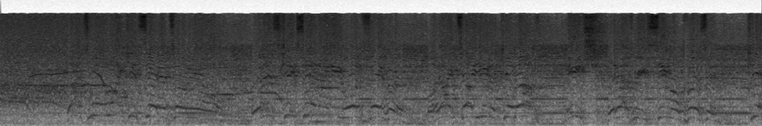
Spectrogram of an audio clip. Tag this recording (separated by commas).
Music, Speech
